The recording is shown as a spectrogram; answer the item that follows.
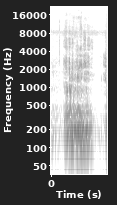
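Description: A dog growls in a video game, a short low rumbling snarl of under a second that swells, holds and then fades, heard close and alone.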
